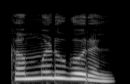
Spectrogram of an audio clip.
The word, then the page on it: ಕಮ್ಮಡುಗೊರಲ್: kannada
